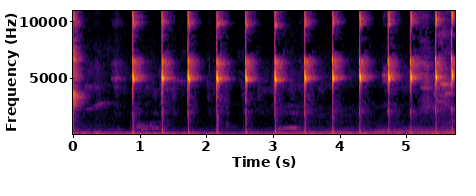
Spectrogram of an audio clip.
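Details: Lovebird calling companions: thin, high, clicky chirps spaced about every half second after a quiet start, steady in rhythm and quickening slightly at the end.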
